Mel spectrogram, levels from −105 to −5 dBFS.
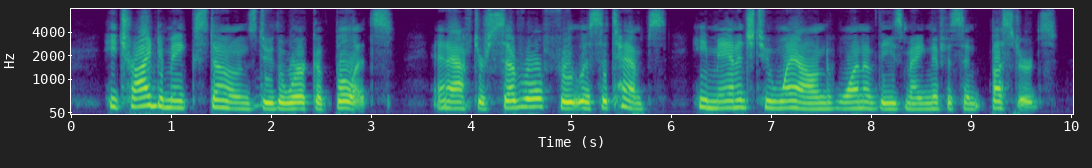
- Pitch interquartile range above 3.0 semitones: Yes, average, 4.8 semitones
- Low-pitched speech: No, medium, 185 Hz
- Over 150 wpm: No, average, 145 wpm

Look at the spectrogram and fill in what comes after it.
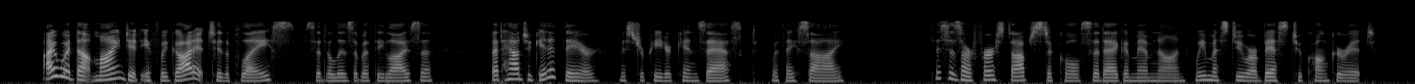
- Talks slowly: No, average, 175 wpm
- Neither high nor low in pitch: Yes, medium, 170 Hz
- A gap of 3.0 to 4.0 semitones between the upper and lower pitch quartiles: Yes, average, 3.3 semitones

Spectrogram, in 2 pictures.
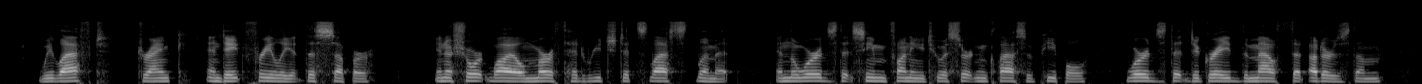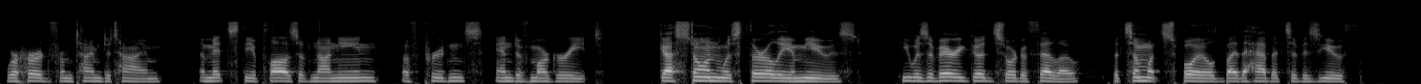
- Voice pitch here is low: No, medium, 150 Hz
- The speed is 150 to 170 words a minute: Yes, average, 160 wpm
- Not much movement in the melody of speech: Yes, narrow, 1.4 semitones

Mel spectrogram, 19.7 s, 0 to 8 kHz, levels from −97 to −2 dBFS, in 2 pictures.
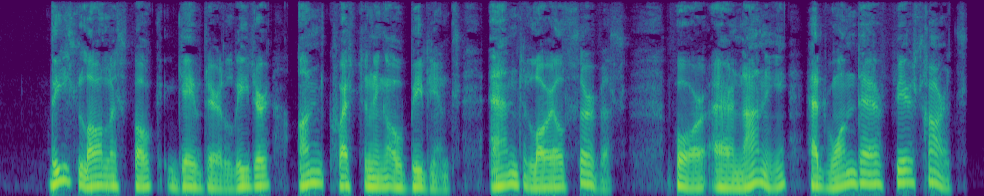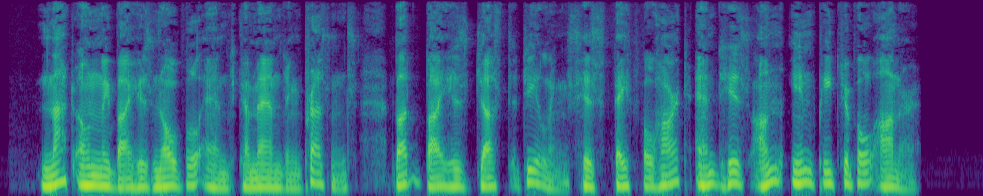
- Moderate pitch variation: Yes, average, 4.9 semitones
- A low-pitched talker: Yes, very low, 95 Hz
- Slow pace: Yes, slow, 115 wpm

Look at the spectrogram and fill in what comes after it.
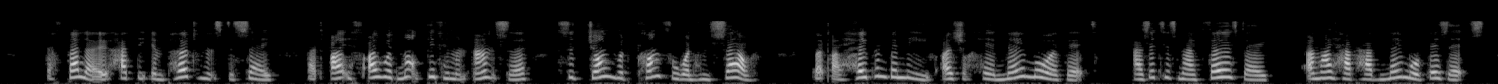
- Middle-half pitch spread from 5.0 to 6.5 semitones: Yes, average, 5.3 semitones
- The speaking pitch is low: No, very high, 280 Hz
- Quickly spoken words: No, average, 190 wpm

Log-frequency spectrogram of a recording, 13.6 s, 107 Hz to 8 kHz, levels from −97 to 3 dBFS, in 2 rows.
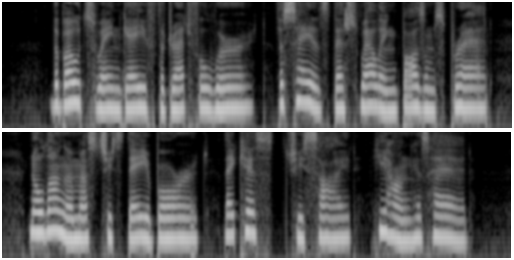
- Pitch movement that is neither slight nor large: No, narrow, 1.5 semitones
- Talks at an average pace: No, slow, 115 wpm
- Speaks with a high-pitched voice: Yes, high, 215 Hz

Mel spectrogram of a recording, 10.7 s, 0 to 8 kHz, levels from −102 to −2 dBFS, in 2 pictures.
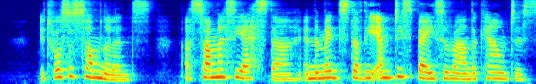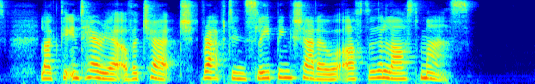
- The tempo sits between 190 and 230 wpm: No, average, 175 wpm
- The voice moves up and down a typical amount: Yes, average, 3.3 semitones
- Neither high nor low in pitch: No, high, 215 Hz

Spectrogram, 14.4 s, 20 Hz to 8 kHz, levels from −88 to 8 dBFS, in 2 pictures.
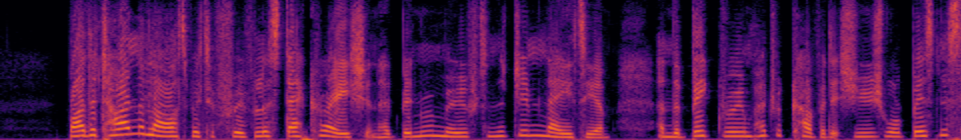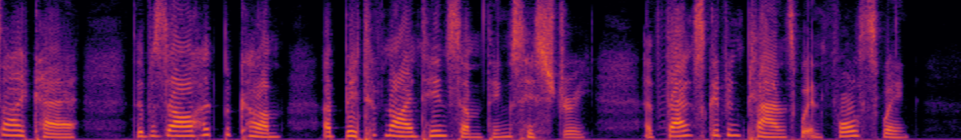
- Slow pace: No, average, 180 wpm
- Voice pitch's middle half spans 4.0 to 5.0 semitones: Yes, average, 4.4 semitones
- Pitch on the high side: Yes, high, 245 Hz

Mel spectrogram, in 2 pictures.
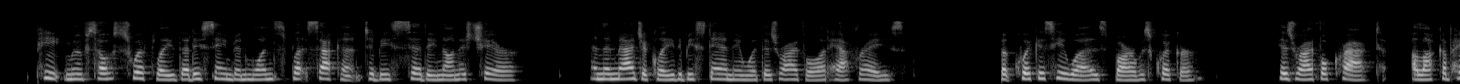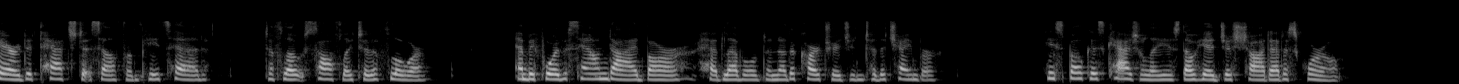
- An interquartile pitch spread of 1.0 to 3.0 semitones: Yes, narrow, 2.4 semitones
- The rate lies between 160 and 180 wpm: Yes, average, 165 wpm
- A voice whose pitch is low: No, high, 230 Hz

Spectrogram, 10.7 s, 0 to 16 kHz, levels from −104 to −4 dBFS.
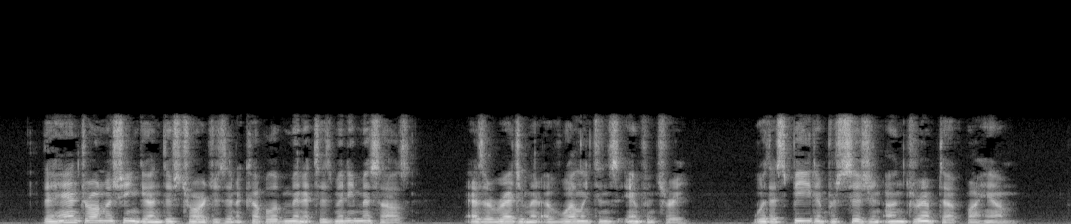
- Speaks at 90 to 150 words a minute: No, average, 160 wpm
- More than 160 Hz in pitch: No, low, 105 Hz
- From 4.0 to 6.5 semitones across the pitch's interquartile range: Yes, average, 5.3 semitones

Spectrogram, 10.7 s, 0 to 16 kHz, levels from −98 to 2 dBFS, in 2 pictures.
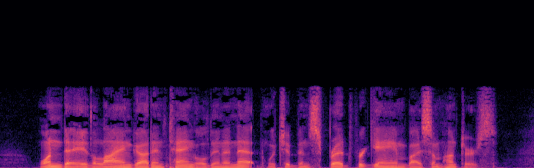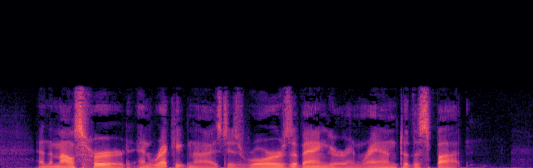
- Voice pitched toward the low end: Yes, low, 100 Hz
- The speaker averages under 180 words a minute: No, average, 185 wpm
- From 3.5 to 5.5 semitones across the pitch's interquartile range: Yes, average, 3.9 semitones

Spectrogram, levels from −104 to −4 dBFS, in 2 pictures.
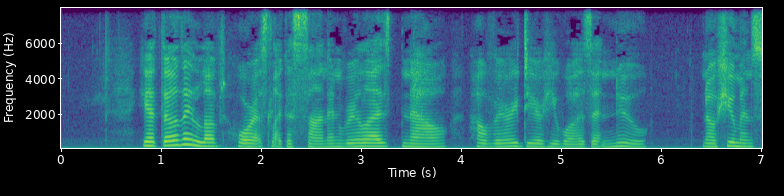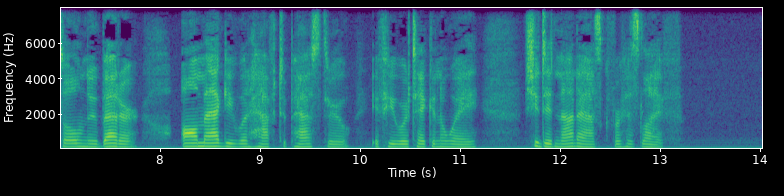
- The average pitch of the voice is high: No, medium, 180 Hz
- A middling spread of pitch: No, narrow, 2.2 semitones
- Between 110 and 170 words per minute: No, average, 185 wpm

